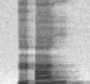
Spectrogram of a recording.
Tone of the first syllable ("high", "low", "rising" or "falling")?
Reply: low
